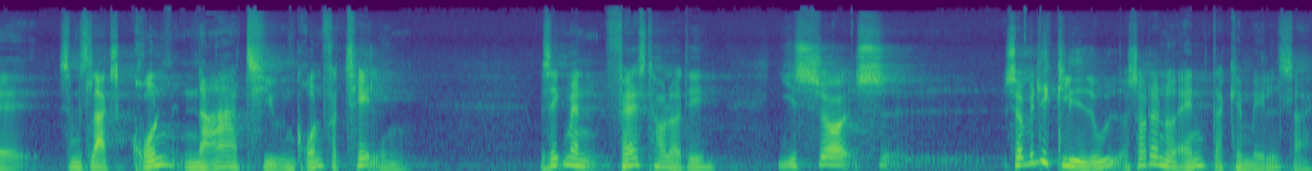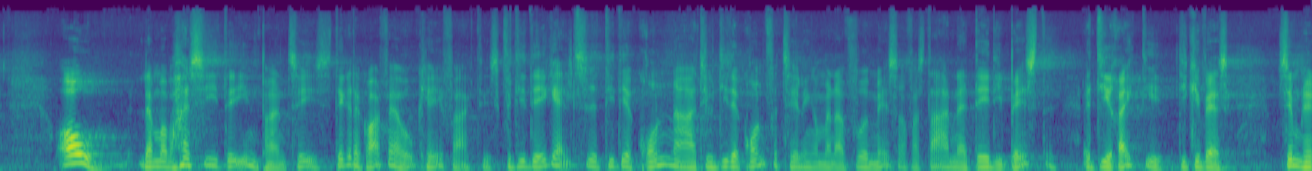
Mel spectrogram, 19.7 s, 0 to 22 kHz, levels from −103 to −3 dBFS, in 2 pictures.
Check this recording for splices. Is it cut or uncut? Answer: uncut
